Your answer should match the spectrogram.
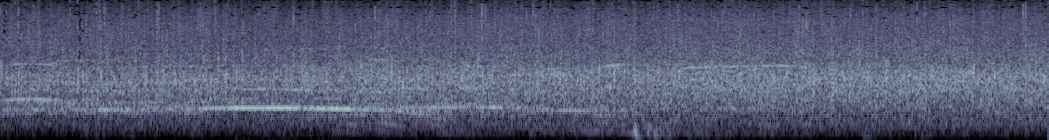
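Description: A large crowd at James River Church applauds steadily and loudly to cheer on a guest speaker coming up, a dense wash of clapping with scattered cheers and whoops rising over it, sustained without pause for several seconds.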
